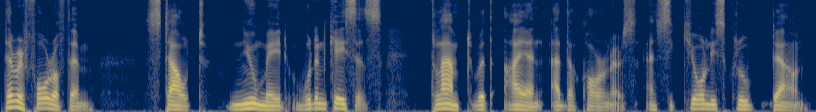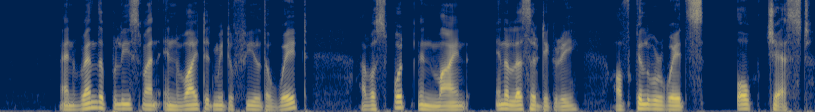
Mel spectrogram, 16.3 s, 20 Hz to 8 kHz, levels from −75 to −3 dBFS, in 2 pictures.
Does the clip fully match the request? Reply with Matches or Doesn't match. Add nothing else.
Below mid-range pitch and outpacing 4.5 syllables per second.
Matches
